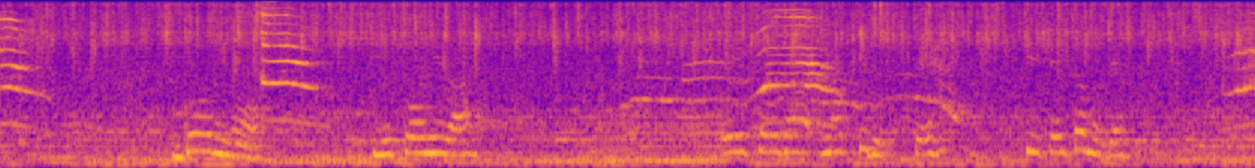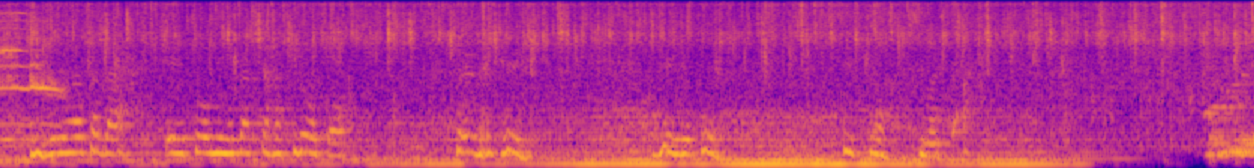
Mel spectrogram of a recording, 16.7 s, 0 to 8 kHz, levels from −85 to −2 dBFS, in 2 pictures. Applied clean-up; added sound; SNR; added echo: none; Meow; 4 dB; reverberation time 0.5 s.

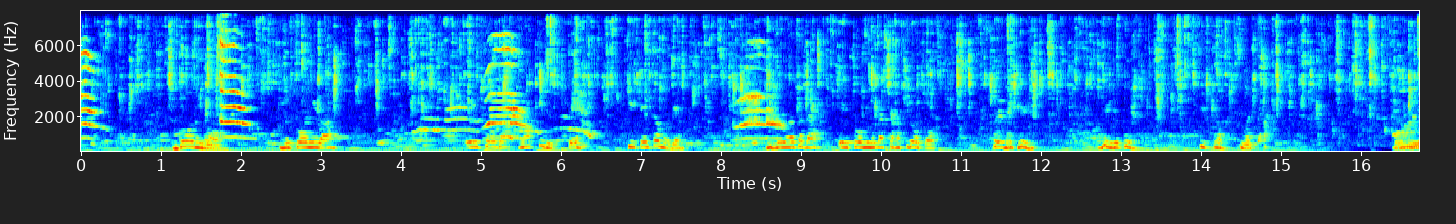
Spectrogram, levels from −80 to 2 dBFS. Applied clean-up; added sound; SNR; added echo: classical method WPE with log-MMSE.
